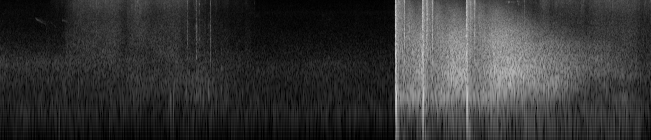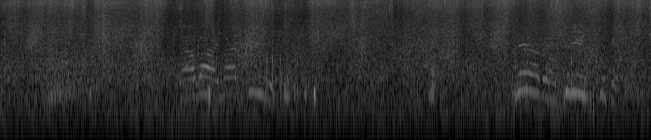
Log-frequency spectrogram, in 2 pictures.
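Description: Tall grass rustles as someone walks through it.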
